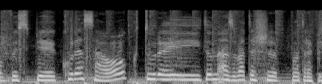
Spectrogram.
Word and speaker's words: Curaçao: mówi się o wyspie kuraso której to nazwa też potrafi sprawić sporo trudności tak dokładnie Wiele osób ma trudności z wymową natomiast taka oryginalna wymowa to Kuro czyta się przez sz czy to faktycznie jest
